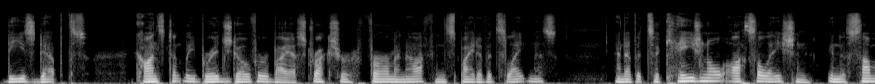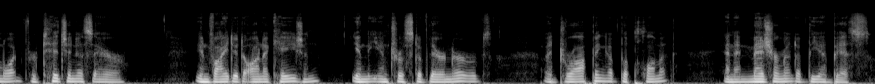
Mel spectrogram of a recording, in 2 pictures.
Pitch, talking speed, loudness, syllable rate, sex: 125 Hz, 155 wpm, -17 LUFS, 5.5 syllables/s, male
